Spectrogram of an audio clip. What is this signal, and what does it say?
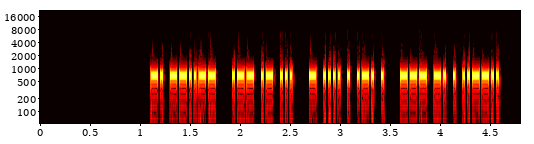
Morse code, heard as a keyed tone, about 47 wpm, 700 Hz. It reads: N, WAS THERE ONE?
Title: Sentences from Top 100 Words and Abbreviations 50wpm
